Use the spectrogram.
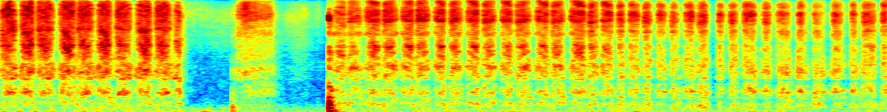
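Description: A white plastic stylus is rubbed in dense coloring strokes across the glass touchscreen of a tablet in a white case. It makes rapid, bright, scratchy back-and-forth strokes, then a brief pause and a sharp tap. The quick rubbing strokes then resume steadily to the end.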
